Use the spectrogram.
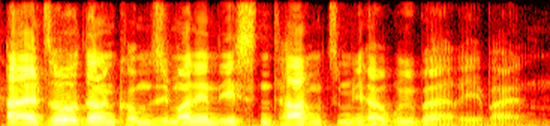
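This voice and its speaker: An actor playing a polite but blunt doctor in a radio drama, measured, matter-of-fact and sure of himself. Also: male voice, mid-range voice, big pitch swings, pushed and bright. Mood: polite, businesslike. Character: polite, blunt doctor, crusader against illusions. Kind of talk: German radio drama acting.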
